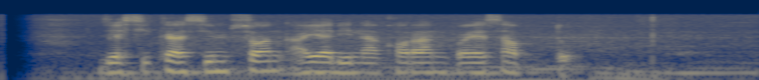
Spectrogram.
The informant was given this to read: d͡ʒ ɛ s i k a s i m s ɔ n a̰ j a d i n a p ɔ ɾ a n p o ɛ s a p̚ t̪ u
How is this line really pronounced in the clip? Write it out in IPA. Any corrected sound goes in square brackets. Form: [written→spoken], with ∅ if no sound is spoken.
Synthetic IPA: d͡ʒ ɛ s i k a s i m s ɔ n a̰ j a d i n a [p→k] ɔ ɾ a n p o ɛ s a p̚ t̪ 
